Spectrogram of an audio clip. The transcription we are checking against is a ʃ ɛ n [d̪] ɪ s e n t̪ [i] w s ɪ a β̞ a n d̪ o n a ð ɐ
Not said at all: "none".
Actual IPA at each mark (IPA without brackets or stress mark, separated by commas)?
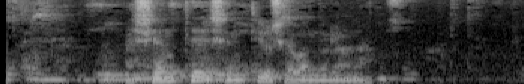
t̪, i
